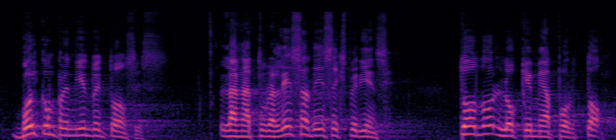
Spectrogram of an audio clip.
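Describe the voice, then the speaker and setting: Expressive male lecturer, high-pitched. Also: long reverb tail. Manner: expressive, acts out sobs and dictates points to note. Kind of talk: classroom lecture on grief.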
